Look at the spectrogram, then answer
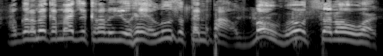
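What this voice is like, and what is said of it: Puppet wizard voice, Italian accent. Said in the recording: “it's an Italian wizard ... It's like Merlin, but he has an Italian accent.”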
